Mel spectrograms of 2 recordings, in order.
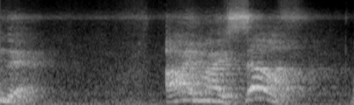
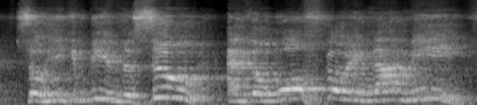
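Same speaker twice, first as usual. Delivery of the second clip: fired-up shout; 7 semitones higher, 5 dB louder than usual. Real, not acted. Wolf refusing the zoo.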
